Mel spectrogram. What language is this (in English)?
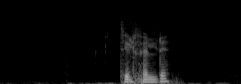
Norwegian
